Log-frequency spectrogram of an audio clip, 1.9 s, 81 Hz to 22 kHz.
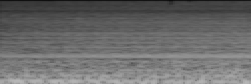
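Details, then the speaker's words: Lexus GX470 air suspension after air bag replacement and system reset, engine running: steady electric hum with constant tone over idle as the ride-height compressor runs and fills normally. "hit the off button there it goes it's running look at that look at the sucker phil over there what a beautiful thing"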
